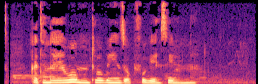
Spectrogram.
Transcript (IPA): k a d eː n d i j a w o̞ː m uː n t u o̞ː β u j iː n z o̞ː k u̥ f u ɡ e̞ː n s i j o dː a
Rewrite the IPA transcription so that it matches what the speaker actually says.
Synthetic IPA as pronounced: k a t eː n d a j a w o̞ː m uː n t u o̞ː β u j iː n z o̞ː k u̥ f u ɡ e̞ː n s i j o nː a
